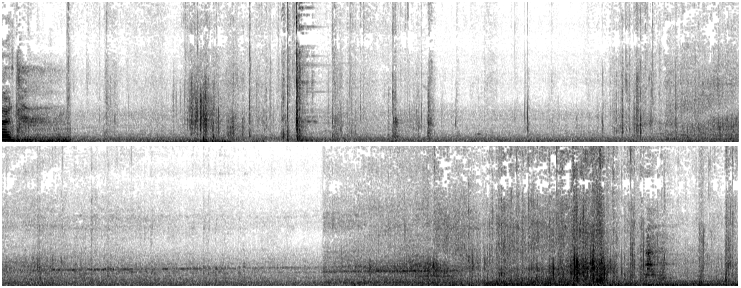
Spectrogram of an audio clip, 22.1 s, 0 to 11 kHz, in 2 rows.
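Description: ENGWE X24 electric fat-tire bike ridden away over gravel and back: a few knocks and crunches as it sets off, a faint electric motor whine rising slightly while it is far off, then tyre noise on gravel and motor whine growing louder as it returns, loudest near the end.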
